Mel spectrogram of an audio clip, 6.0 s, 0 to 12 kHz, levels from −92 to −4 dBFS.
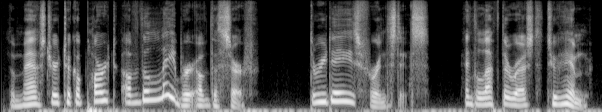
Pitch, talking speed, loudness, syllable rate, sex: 180 Hz, 190 wpm, -18 LUFS, 5.1 syllables/s, male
